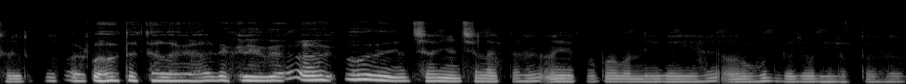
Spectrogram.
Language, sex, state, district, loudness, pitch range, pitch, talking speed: Hindi, male, Bihar, Jahanabad, -28 LUFS, 130-170 Hz, 150 Hz, 120 wpm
